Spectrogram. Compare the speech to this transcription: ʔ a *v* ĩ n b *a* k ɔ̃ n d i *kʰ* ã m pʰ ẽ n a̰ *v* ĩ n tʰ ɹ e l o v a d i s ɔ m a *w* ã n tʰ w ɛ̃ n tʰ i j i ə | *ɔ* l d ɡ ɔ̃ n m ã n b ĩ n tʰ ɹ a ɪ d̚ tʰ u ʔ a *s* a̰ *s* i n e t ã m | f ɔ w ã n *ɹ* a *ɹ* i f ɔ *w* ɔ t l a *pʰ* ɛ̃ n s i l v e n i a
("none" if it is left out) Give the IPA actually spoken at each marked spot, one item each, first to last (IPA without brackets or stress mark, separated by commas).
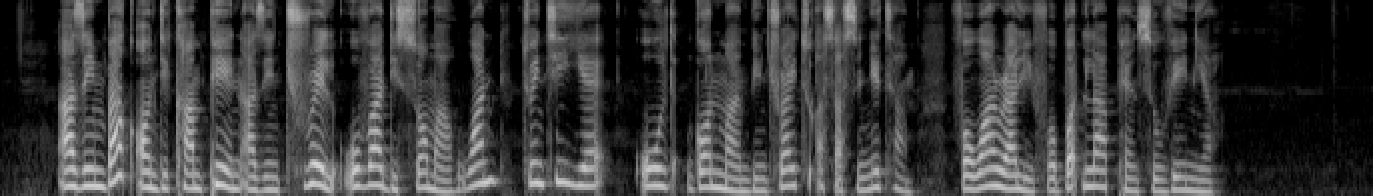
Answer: z, a, kʰ, z, w, o, s, s, ɹ, l, b, pʰ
